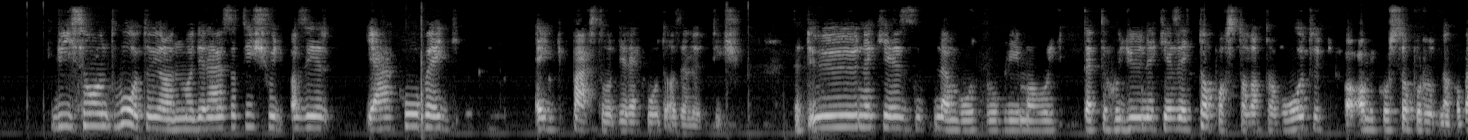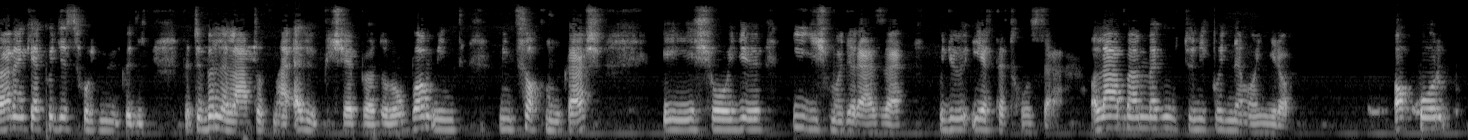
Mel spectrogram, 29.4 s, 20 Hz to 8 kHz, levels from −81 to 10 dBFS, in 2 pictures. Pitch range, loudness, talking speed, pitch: 155-195 Hz, -22 LUFS, 135 wpm, 180 Hz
